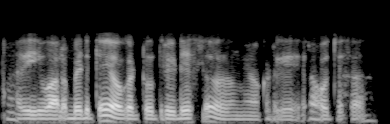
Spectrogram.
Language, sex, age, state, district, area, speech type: Telugu, male, 18-30, Andhra Pradesh, Guntur, urban, conversation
